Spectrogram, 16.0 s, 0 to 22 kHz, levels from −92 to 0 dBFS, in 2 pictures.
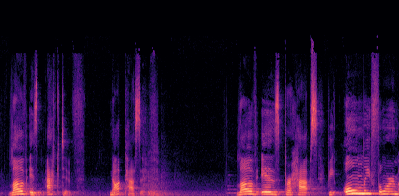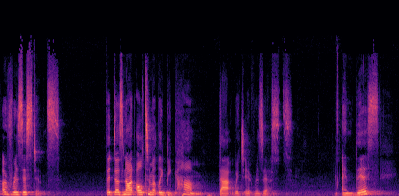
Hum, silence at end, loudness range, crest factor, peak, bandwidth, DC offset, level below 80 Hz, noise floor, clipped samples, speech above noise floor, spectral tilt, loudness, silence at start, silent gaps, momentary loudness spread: none; 0.4 s; 13 LU; 20 dB; -4 dBFS; 16.5 kHz; under 0.1%; -68 dBFS; -60 dBFS; under 0.1%; 38 dB; -4 dB/octave; -21 LUFS; 0.2 s; none; 19 LU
